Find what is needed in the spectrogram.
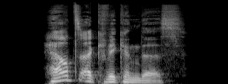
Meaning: strong/mixed nominative/accusative neuter singular of herzerquickend
- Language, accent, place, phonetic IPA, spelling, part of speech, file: German, Germany, Berlin, [ˈhɛʁt͡sʔɛɐ̯ˌkvɪkn̩dəs], herzerquickendes, adjective, De-herzerquickendes.ogg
